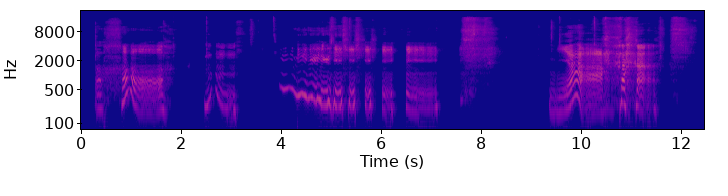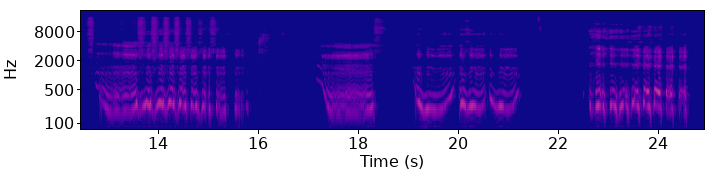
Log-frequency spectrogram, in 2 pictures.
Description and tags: voice of user AS015537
